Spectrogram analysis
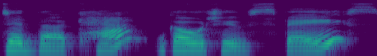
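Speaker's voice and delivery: questioning rising tune at the end on "space". Teaching how punctuation changes reading, reading the example as a question with rising intonation. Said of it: "your voice goes up a little bit at the end".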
